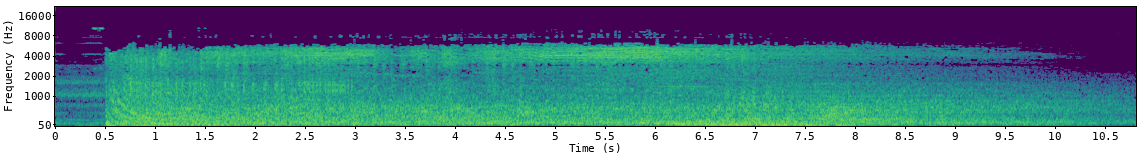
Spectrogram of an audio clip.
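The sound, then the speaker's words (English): An explosion blast bursts in suddenly after a brief quiet moment and becomes a dense, roaring rumble that holds steady for several seconds before slowly fading toward the end. “Get away from the blast. Go on.”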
